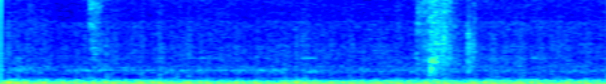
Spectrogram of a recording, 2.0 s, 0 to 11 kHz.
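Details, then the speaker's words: Boosted 408 LS V8, 9.3:1 compression, stage 2 cam (228/230 duration, .585 lift), third start, recorded outside with fuel pressure 43: deep, loud, lumpy, even rumble at a steady level; a clean, healthy idle. "so take the outside now so we can see what it sounds like so pretty good rumble there actually so that's good"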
